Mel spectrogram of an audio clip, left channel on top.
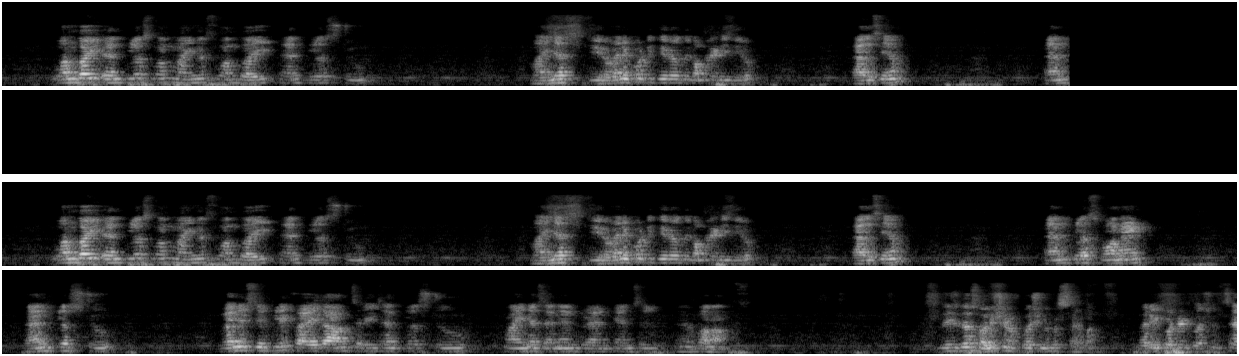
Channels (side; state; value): left; drops out; at 10.7 s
